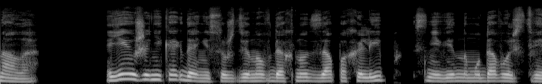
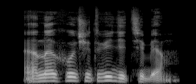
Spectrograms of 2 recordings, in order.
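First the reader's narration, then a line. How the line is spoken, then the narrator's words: Muttered. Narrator (Russian): пробормотал Отто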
